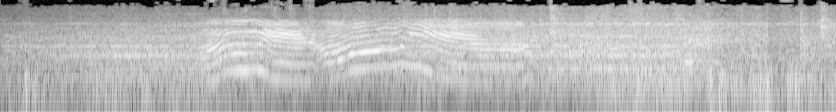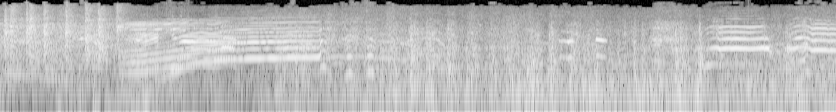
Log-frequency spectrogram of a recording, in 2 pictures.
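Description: Junior roller coaster car running along its track with a steady rush and rattle. High rising and falling wordless cries from riders come about two seconds in and again around seven to eight seconds.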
